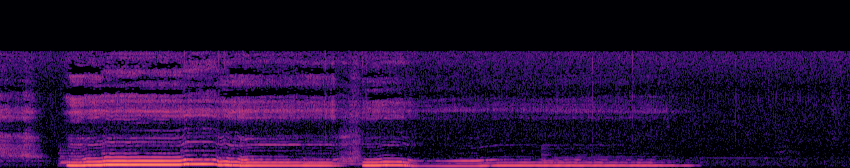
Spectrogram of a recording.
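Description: A woman humming a slow closing melody with her lips closed, moving in steps between a few held notes. There is a short break for breath about four seconds in, and the humming stops about a second before the end.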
